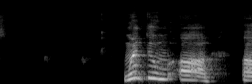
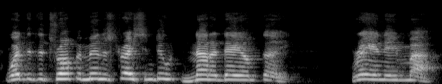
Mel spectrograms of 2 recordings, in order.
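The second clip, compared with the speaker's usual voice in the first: usual speaking voice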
